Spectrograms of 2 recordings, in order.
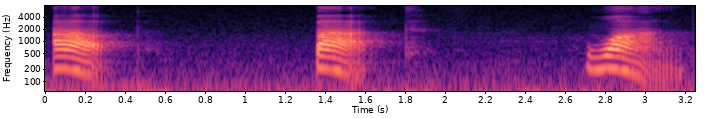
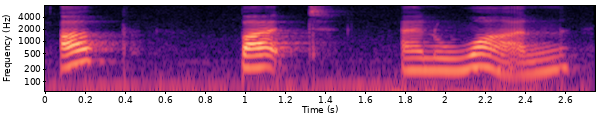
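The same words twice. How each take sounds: First: Ukrainian "Up, but, one" with wide AH vowels; Ukrainian accent. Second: Said in the usual way. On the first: Shown as a demonstration. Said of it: "become ah". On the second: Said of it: "That means up, but, and one become ah".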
